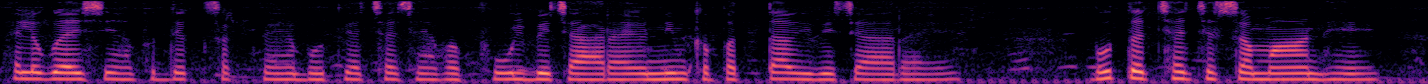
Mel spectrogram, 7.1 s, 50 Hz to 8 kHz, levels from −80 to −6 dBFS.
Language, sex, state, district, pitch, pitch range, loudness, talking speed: Hindi, female, Chhattisgarh, Balrampur, 215 Hz, 210-225 Hz, -31 LUFS, 270 wpm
